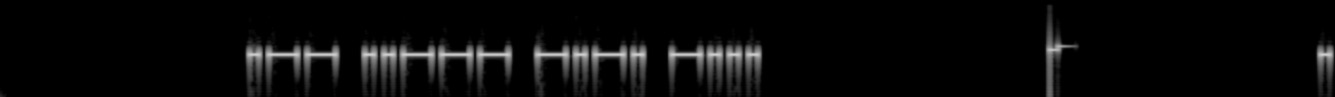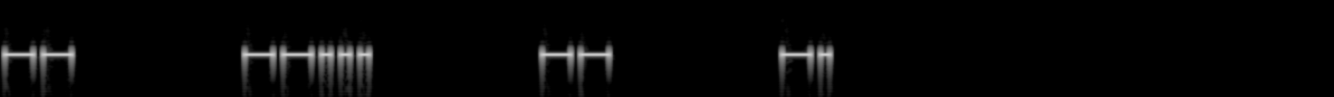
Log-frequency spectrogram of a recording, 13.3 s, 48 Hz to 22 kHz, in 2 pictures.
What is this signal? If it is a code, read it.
Morse code, heard as a keyed tone, about 25 wpm, spaced as for 13 wpm, 700 Hz. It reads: W2CB W7MN
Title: USA Call Signs - 6x Character Spacing - 25wpm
